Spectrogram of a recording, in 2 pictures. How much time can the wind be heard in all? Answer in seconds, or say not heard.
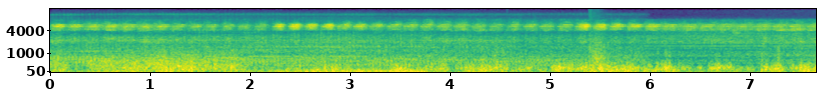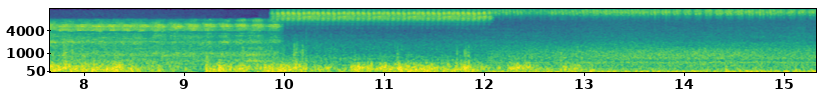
13 s.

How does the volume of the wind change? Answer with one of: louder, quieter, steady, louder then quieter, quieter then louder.
steady.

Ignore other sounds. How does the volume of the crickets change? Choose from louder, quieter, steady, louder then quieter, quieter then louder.
quieter.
